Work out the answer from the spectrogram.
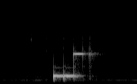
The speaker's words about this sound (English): Philips Fidelio M1BT. Not connected. Button. And that noise means that it's connected.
